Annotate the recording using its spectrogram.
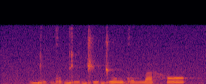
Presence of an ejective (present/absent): absent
